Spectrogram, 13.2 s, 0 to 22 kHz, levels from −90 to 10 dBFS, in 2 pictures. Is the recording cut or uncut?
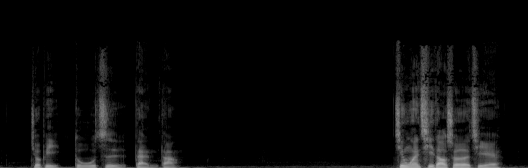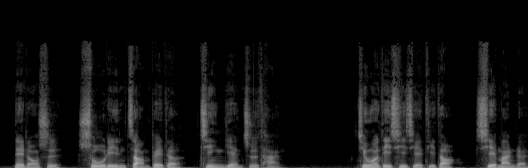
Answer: cut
